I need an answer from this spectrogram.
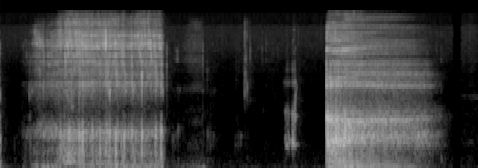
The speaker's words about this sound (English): Let's have another sip.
